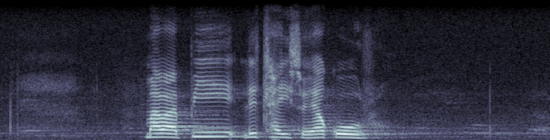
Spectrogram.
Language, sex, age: Southern Sotho, female, 23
